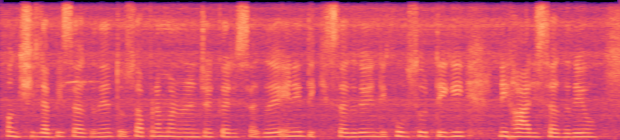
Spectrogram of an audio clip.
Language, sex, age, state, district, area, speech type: Dogri, female, 18-30, Jammu and Kashmir, Reasi, rural, spontaneous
